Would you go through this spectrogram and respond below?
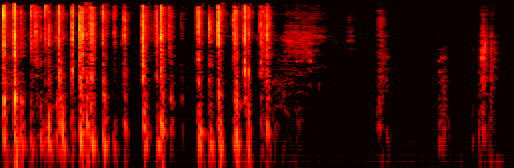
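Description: Computer keyboard keys tapped rapidly as a presentation name is entered, a close burst of crisp clicks followed by a few scattered, quieter keystrokes, no voices.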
